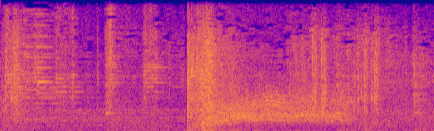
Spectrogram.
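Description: A gunshot bangs once.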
